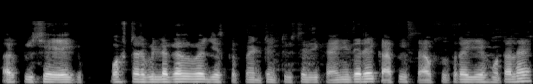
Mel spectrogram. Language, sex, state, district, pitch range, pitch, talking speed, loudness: Hindi, male, Chhattisgarh, Raipur, 110-120 Hz, 115 Hz, 260 wpm, -18 LUFS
